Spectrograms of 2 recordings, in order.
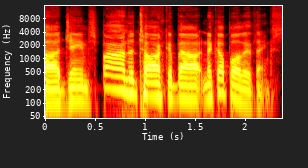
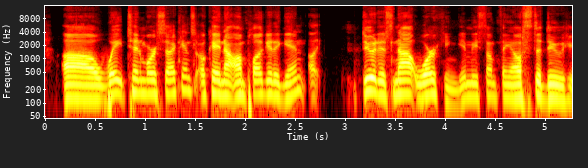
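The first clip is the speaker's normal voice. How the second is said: usual speaking voice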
